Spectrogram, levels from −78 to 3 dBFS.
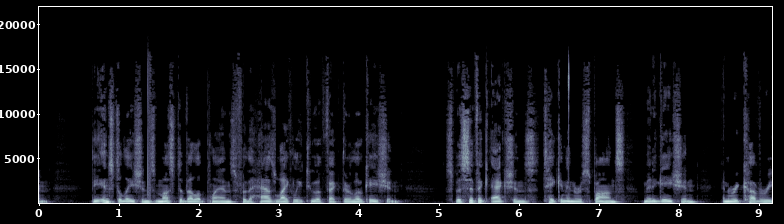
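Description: An electrical switching spike at 1.35 to 1.39 s, just before "must develop plans for", is a sharp snap laid over the speech, likely a nearby switch or discharge arcing into the line. Damaged data in a compressed stream at 2.94 s produces a brief glitch as the decoder misreads corrupted frames and resyncs. Another electrical switching spike at 6.61 s, between "actions taken" and "in response", is a sharp snap, likely from the same kind of arcing. Damaged compressed data recurs at 7.65 s, right after "actions taken in response", as another short blip where the decoder loses frame sync.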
